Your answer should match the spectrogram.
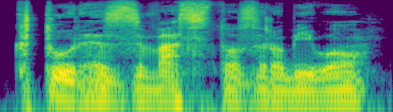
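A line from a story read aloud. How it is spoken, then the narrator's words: Angry growl. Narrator (Polish): warknął, obrzucając ich wściekłym spojrzeniem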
